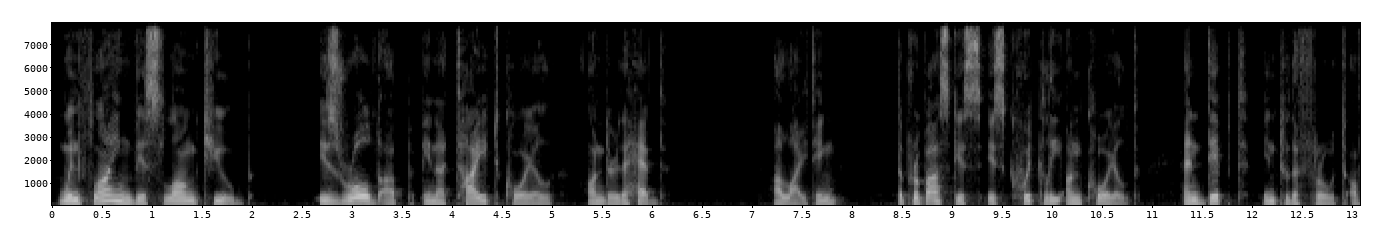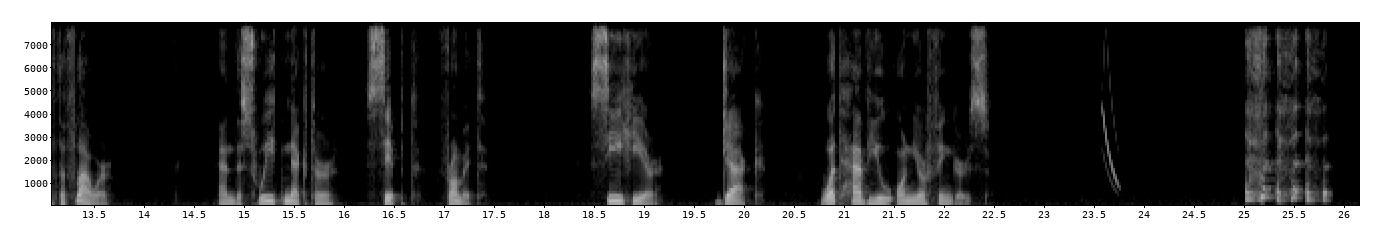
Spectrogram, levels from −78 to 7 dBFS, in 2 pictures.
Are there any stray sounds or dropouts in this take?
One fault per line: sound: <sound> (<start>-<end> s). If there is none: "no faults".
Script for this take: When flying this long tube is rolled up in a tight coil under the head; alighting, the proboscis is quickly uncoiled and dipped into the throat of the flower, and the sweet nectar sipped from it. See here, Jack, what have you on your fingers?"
sound: chirp (23.6-23.8 s)
sound: cough (25.0-25.9 s)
